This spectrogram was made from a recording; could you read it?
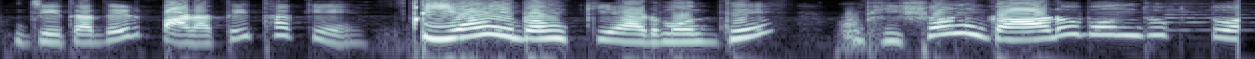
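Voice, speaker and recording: একজন নারী বাচ্চাদের ভূতের গল্প লিখিত পাঠ থেকে বর্ণনা করছেন।. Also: female voice, a little high, big pitch swings, normal speed, no echo, clean studio sound. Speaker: storyteller. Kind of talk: scripted children's horror story narration. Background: faint music.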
